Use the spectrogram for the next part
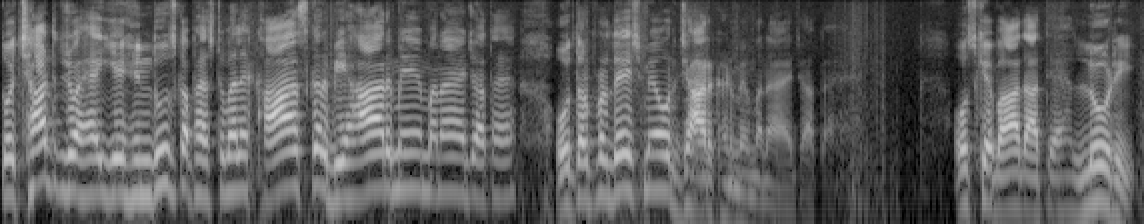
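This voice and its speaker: Guy teaching a class, high voice, keeps asking if it's clear, muffled lo-fi sound. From Kashmir. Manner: checks understanding often, reads English questions slowly. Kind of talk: classroom revision lesson.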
